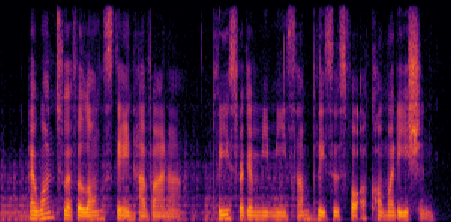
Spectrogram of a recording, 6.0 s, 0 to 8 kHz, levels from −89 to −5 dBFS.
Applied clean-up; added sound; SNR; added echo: neural mask model RNNoise.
